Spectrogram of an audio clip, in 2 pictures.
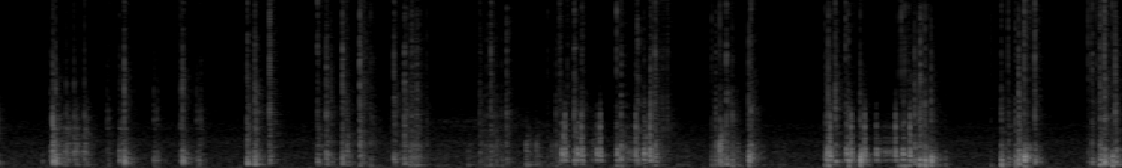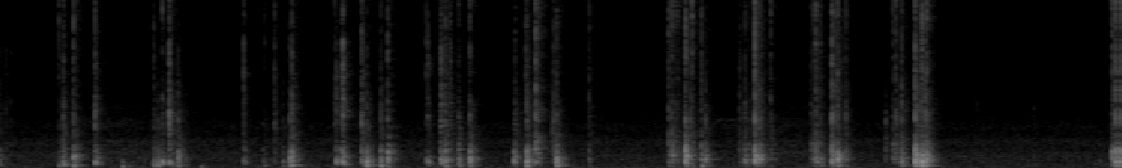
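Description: Long fingernails tap on the textured lid of a small aluminum case with a metal handle and latches, and handle the area around the handle. Quick, dry clicks and short scratchy bursts come in irregular clusters, centered in the midrange with a little brightness. Each ends almost at once with barely any ring.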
